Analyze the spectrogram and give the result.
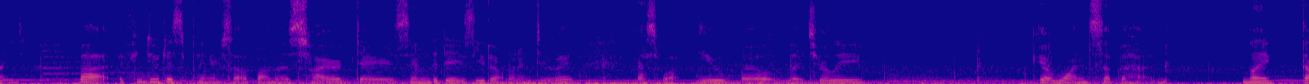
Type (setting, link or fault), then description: fault, background noise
